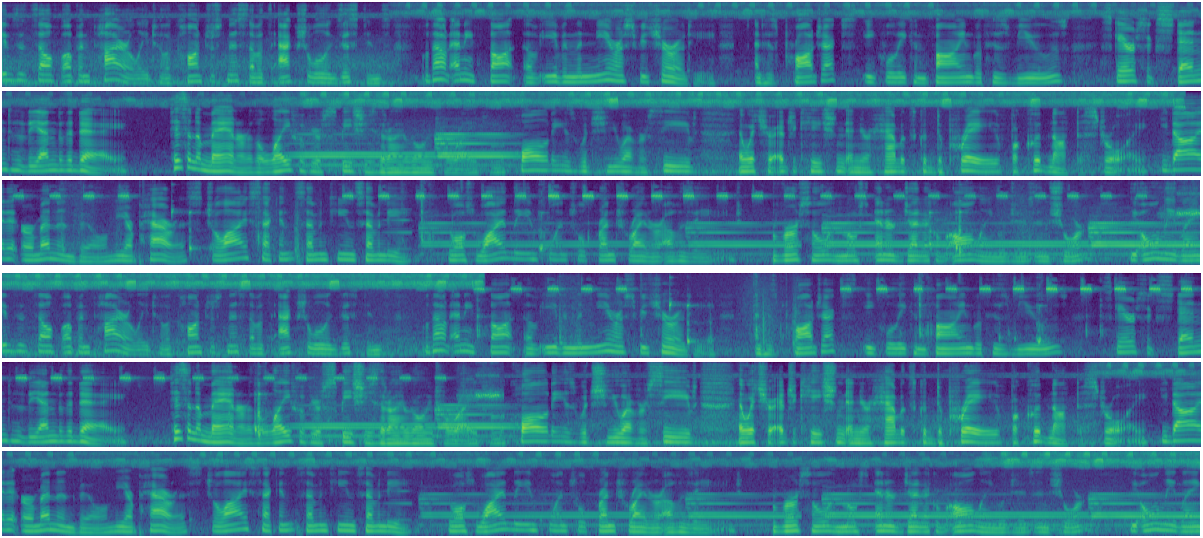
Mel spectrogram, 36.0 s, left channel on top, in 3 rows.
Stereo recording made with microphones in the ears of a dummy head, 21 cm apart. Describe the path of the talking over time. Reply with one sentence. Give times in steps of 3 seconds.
In this clip you hear the talking on the left from 0 s, in the centre from 12 s, on the right from 15 s, in the centre from 21 s and on the left from 24 s.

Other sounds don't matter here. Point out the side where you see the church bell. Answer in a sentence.
In this clip you hear the church bell on the left.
